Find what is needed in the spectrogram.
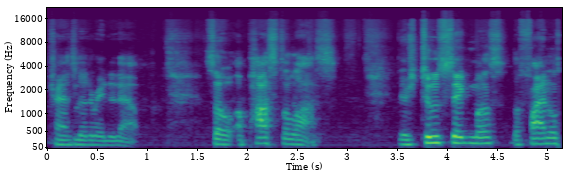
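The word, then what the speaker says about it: ἀπόστολος: used at the end of a word so Apostle loss Apostle loss notice the syllables because you have uh one vowel star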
